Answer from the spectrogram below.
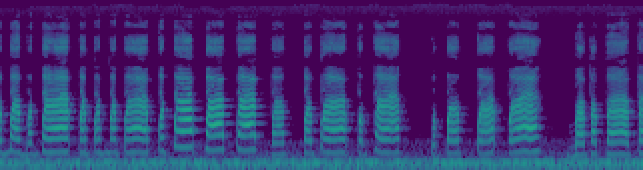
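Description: Chickens cluck and squawk in a quick rhythmic run of bursts, rising and falling in pitch as if picking out a rock song tune, close and loud over a steady low hum.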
